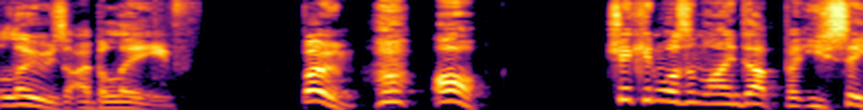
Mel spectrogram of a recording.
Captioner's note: gasps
